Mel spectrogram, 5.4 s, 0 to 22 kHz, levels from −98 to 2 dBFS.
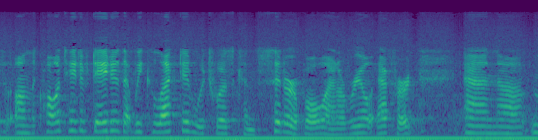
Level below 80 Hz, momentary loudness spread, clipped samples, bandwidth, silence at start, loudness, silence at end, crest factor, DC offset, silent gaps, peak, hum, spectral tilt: -38 dBFS; 10 LU; under 0.1%; 16 kHz; 0 s; -31 LUFS; 0 s; 22 dB; 0.4%; none; -10 dBFS; none; -4 dB/octave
